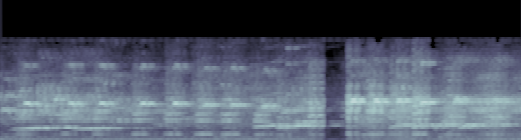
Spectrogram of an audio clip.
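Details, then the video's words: Shrill lorikeet chatter in natural habitat, with drawn-out whistled notes and rapid squeaky bursts. A short break of near silence comes midway before the screeching resumes louder. "Lorikeet Birds in their natural habitat"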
